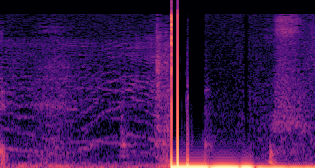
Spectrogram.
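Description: Loud crackle over the studio's sound system as a phone call is patched in: a sharp pop about a second in, then half a second of loud low rumbling static.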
